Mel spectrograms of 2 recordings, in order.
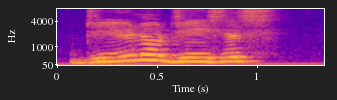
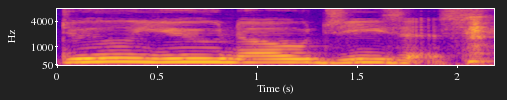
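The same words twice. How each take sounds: First: It is said at a normal speed. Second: It is said slowly and carefully.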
